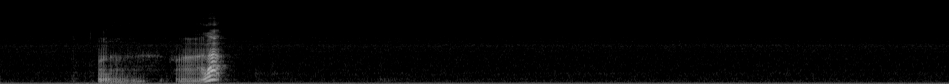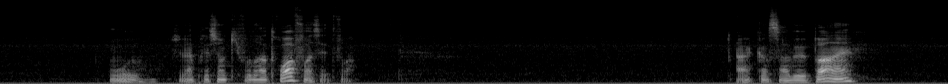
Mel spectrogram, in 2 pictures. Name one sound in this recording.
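A young man speaks calmly into a nearby microphone, in short bursts.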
